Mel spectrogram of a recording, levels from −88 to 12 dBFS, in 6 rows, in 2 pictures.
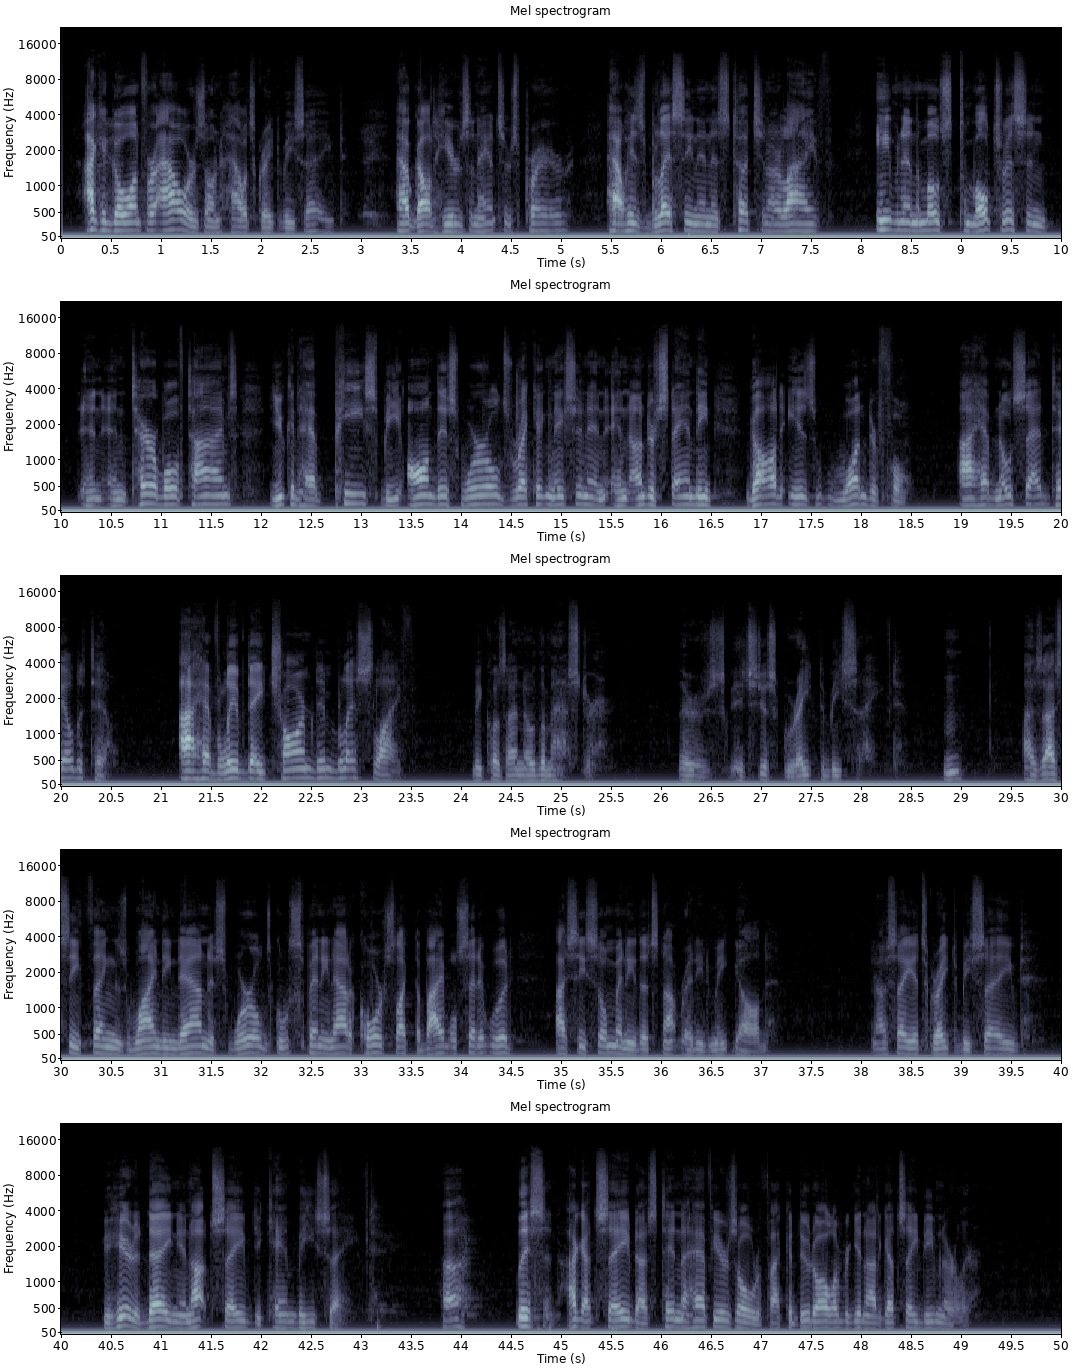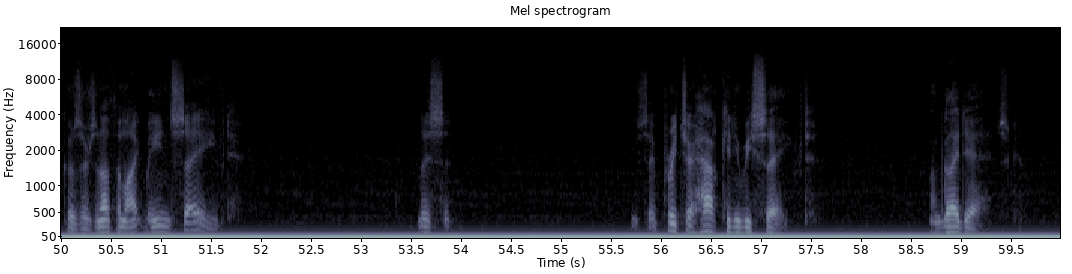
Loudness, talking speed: -31 LUFS, 175 wpm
